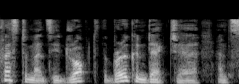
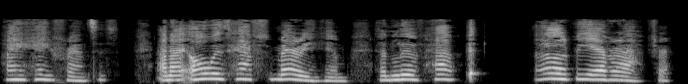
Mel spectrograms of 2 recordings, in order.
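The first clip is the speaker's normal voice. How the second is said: mournful; 14 semitones higher than usual. A narrator's reading. Lucy continues mournfully.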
